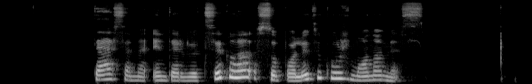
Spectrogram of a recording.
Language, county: Lithuanian, Šiauliai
